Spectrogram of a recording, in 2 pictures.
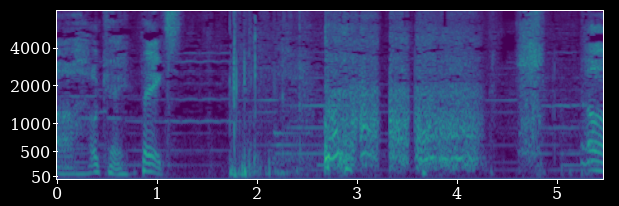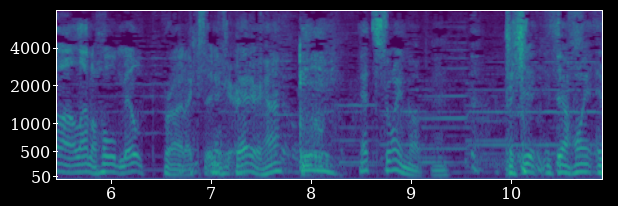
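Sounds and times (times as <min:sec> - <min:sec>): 
speech: 0:00.2 - 0:02.0, 0:05.8 - 0:10.9
person blowing their nose: 0:02.6 - 0:05.0.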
